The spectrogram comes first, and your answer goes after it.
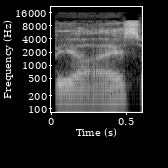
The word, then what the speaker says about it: pas: Okay, we write it P-A-S, okay, but as usual, final S is not pronounced, so it's pas.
